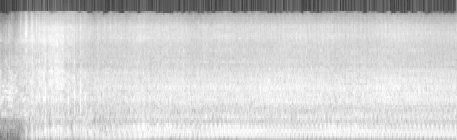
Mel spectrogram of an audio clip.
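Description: Engine of an AC Cobra-style roadster with side exhaust pipes starting up. It catches at once, the revs rise and fall a few times, then it settles into a steady idle.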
